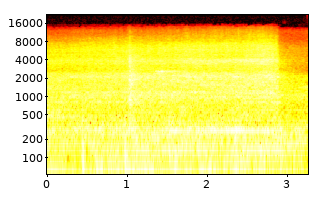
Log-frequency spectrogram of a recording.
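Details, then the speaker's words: VW Tiguan electric parking brake caliper motor run from a laptop after caliper replacement: brief high-pitched whir about two seconds as the piston extends to the pad, stopping cleanly at pressure; healthy operation. "there's a motor in it operates the handbrake it basically the motor turns and the piston comes out then obviously it gets reached to the pad and it stops when it gets the pressure"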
